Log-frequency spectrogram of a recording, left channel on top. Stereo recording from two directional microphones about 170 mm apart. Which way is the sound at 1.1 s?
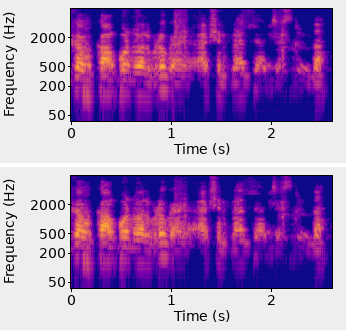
15° right (ahead or behind).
